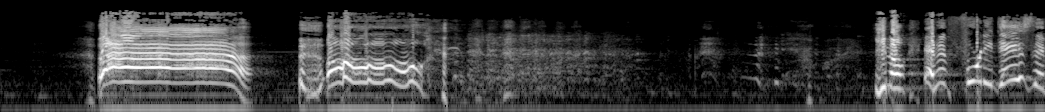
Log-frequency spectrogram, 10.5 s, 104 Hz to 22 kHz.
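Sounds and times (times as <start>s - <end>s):
person yelling an imitated army war cry: 1.0s - 2.6s, 3.2s - 4.3s
laughter: 3.0s - 8.8s
speech: 8.9s - 9.1s, 9.8s - 10.4s.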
